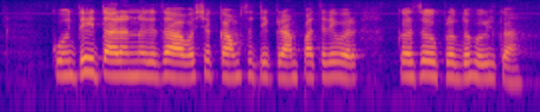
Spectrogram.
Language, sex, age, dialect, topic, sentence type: Marathi, female, 18-24, Northern Konkan, banking, question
